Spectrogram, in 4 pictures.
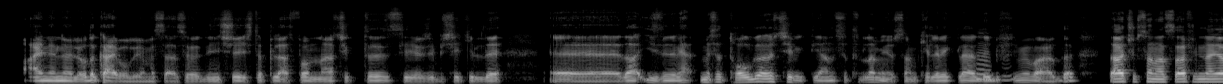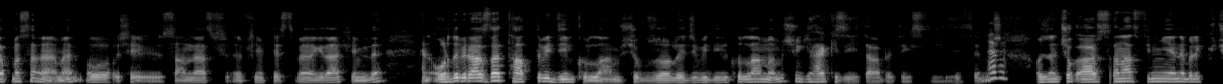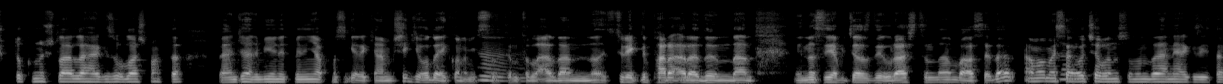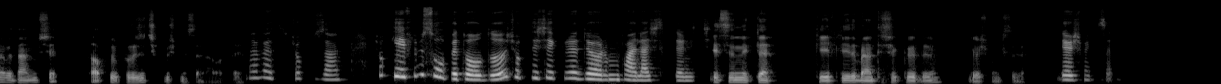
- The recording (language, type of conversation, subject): Turkish, podcast, Bir filmin bir şarkıyla özdeşleştiği bir an yaşadın mı?
- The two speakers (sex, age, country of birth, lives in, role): female, 45-49, Turkey, Netherlands, host; male, 35-39, Turkey, Spain, guest
- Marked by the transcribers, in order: none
